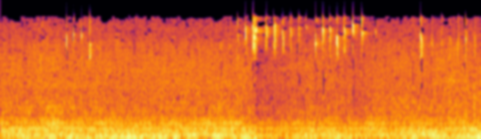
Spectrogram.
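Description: Baby monkey feeding from a bottle: a quick run of short, high squeaky clicks about three seconds in, with a few single ones before and after, over a low steady hum.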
